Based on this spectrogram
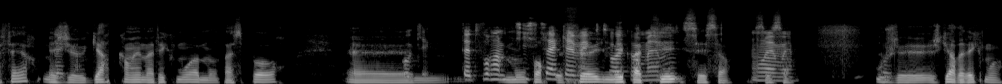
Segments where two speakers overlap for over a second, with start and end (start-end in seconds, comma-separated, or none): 5.0-6.8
